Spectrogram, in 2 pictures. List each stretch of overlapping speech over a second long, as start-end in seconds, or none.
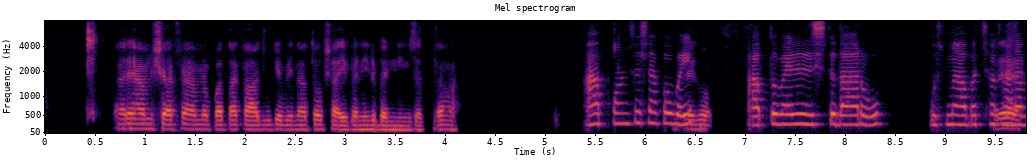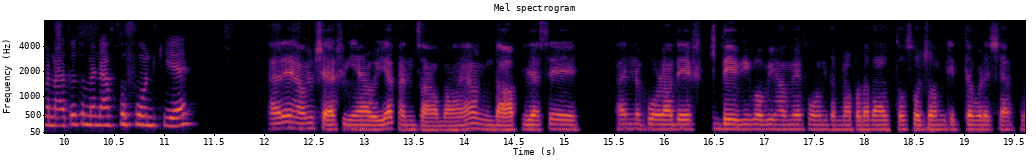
none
